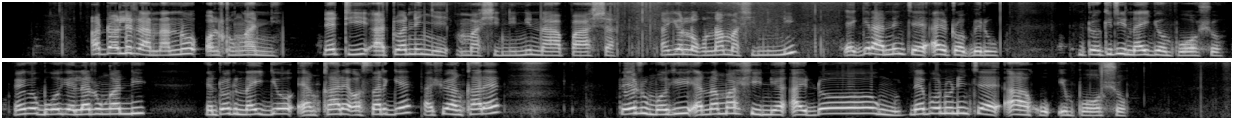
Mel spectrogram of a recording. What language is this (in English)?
Masai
